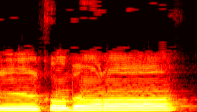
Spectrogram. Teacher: با حروف قلقلہ میں سے ہے، ڈبل ساؤنڈ آئے گا۔ را کو آپ نے 1 سیکنڈ کھینچنا ہے، اور را کو مرزبر ہے، کھڑا زبر آپ نے موٹا بھی کرنا ہے۔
